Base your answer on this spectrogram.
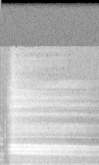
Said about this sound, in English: it's like when you're exhaling to put fog on a mirror, or you're trying to like see your breath.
